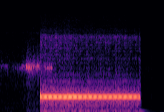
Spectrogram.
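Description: A telephone dial tone sounds while calling someone back: a brief higher beep, then a steady, loud single-pitched hum lasting about two seconds before cutting off abruptly.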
